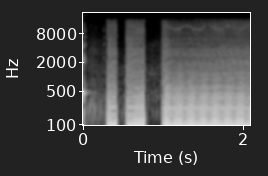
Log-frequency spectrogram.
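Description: Modal Electronics Argon8 wavetable synth holding a low, sustained pad chord played over MPE. It drops out sharply three times in the first second, then holds steady.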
